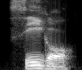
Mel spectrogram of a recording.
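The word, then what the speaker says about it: Siegel: you say his last seagull like the bird missing on all the guesses yeah Nolan seagull um don't know too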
